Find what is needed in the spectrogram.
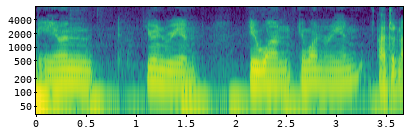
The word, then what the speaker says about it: Iwan: No, it's Ewan. It looks the name. It's spelled I-W-A-N, but I feel like it might be Ewan. It says pronunciation Ewan.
